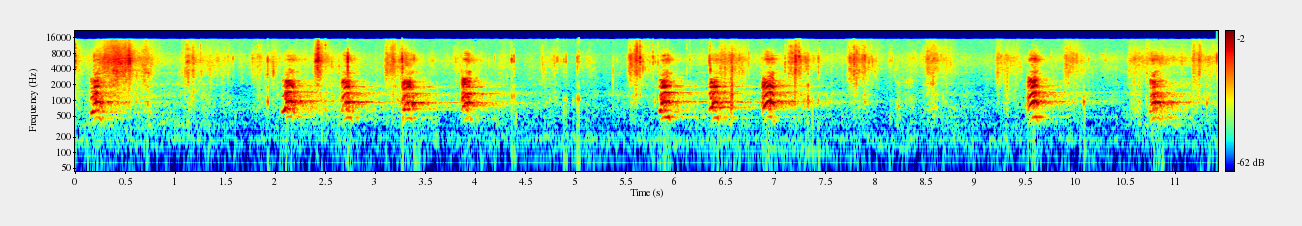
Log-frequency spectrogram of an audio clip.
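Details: Treeing Mountain View Cur, Max Pine Knot, roughly three years old, barking treed at a squirrel while hunting in South Carolina; loud, harmonic barks in clusters of two to four, with pauses and leaf-litter footsteps.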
